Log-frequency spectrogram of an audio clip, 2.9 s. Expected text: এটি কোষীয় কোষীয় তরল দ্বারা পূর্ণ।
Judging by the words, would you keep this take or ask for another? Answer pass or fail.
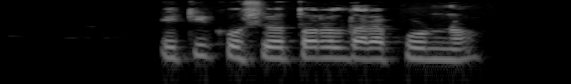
fail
